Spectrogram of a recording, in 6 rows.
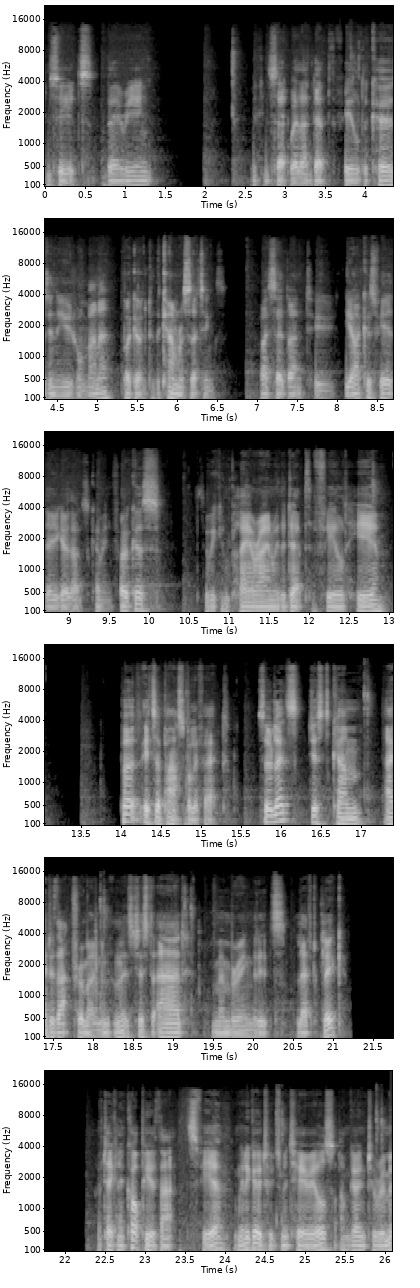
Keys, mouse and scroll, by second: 1.9 click, 5.3 click, 9.3 middle click, 10.4 click, 13.5 middle click, 14.3-15.0 scroll up 1, 15.0 middle click, 17.1 click, 17.5-18.1 scroll down 1, 18.1 click, 19.1 right click, 19.3 click, 21.2 shift+d, 21.6 g, 21.9 click, 22.0 s, 22.1 click, 23.2-24.0 scroll up 1, 24.7 click.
